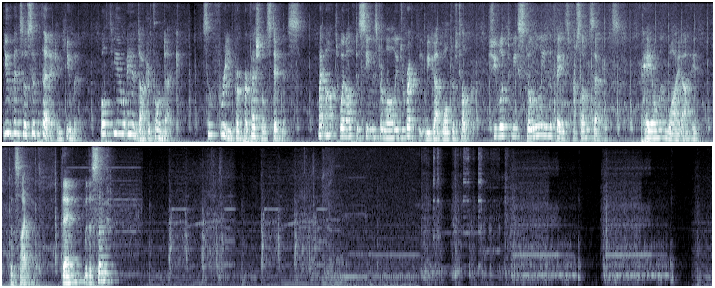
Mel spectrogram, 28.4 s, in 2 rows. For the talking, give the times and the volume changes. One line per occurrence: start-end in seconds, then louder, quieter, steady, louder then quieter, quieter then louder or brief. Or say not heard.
0.0-16.4 steady.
